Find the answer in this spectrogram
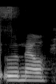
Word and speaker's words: Umeå: Thank you, and I think you pronounced it quite well, actually, so it's Umeå.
